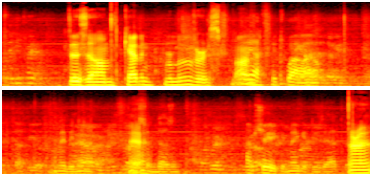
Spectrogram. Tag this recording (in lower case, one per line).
speech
